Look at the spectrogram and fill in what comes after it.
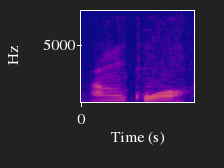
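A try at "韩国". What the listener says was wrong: Bukan Hang, tapi Han. Pakai N, teman-teman. Hankuo.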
